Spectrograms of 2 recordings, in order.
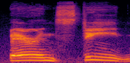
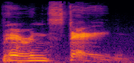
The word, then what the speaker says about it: Berenstain: Berenstein, not Berenstain. Berenstein. Pronounce it Steen.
